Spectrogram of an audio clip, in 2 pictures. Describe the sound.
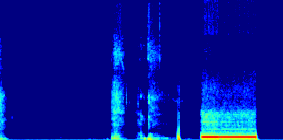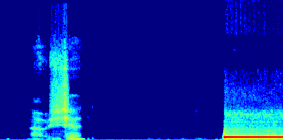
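A phone's outgoing ringing tone sounds twice, each a loud, steady electronic hum lasting about a second, spaced several seconds apart, with a brief exclamation and some quiet rustling between them.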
